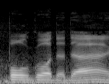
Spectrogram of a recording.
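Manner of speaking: ordinary delivery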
